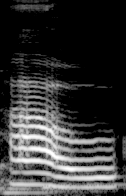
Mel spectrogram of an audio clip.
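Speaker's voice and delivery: held "ha" closing into "ow"; rounded-lip noise. Shown as a demonstration. Teacher showing how lip shape changes a noise, rounded glide. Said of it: "change your lips to a different shape".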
